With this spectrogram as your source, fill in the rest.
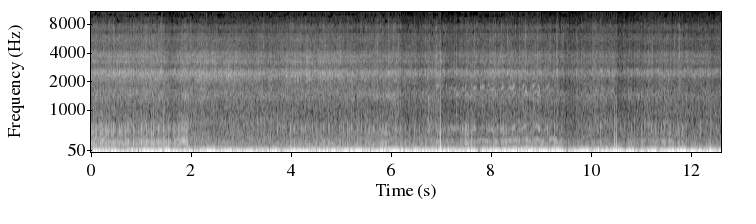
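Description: A two-stroke enduro motorcycle rides along a rocky dirt trail.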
